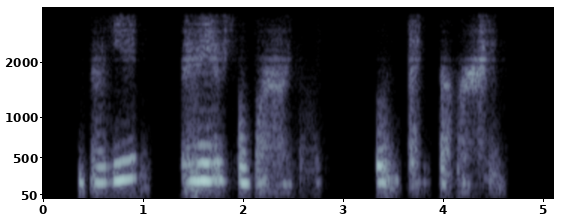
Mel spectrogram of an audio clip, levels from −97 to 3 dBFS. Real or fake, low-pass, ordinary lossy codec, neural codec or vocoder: fake; 3.6 kHz; AAC, 24 kbps; codec, 44.1 kHz, 0.9 kbps, DAC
